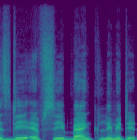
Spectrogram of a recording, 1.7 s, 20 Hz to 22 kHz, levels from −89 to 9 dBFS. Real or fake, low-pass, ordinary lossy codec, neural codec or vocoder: fake; none; none; autoencoder, 48 kHz, 128 numbers a frame, DAC-VAE, trained on Japanese speech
